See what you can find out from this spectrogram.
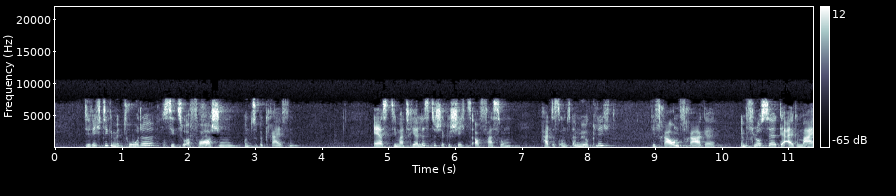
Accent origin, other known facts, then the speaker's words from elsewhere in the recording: Leipzig, Saxony, Germany; ich komme aus Leipzig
